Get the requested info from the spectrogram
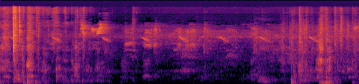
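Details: Baan Gaddi Himalayan sheep dog facing a Tibetan Mastiff: loud harsh barks open the clip, then quieter scuffling with soft high falling chirps, before deep gruff barks return near the end.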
